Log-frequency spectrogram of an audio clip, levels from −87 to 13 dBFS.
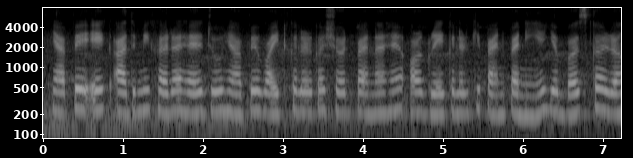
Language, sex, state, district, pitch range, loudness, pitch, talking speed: Hindi, female, West Bengal, Kolkata, 205-225 Hz, -35 LUFS, 215 Hz, 225 wpm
